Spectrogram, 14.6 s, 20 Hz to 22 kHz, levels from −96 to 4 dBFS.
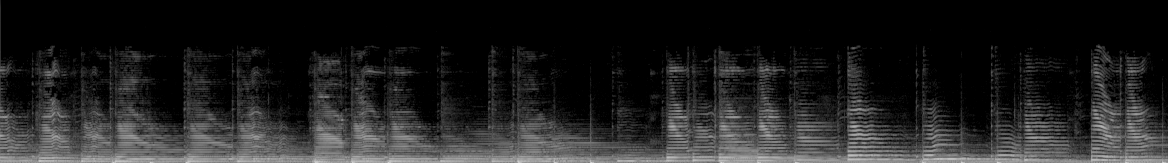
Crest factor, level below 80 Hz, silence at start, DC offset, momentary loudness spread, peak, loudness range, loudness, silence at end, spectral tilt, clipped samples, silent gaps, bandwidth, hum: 20 dB; -40 dBFS; 0 s; under 0.1%; 8 LU; -8 dBFS; 2 LU; -28 LUFS; 0 s; -5.5 dB/octave; under 0.1%; none; 14.5 kHz; none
